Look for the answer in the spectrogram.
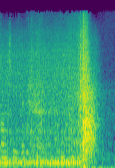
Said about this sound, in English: So I'm going to demonstrate. I, I, did do a very loud noise. So this is the paper banger. Let's see if I can make it. All right, ready? Hang on. Let's see if I can make it really loud.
